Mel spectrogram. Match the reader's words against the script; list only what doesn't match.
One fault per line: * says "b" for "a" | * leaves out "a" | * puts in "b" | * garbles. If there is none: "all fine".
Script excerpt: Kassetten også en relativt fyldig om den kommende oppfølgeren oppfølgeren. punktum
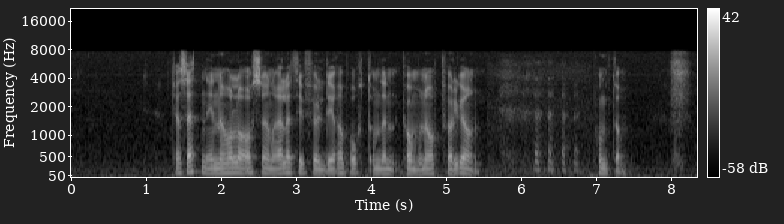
* puts in "inneholder"
* puts in "rapport"
* leaves out "oppfølgeren"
